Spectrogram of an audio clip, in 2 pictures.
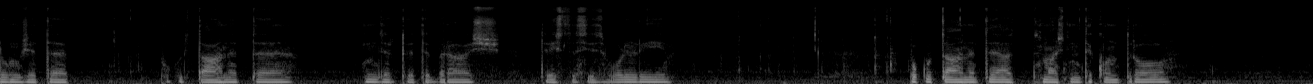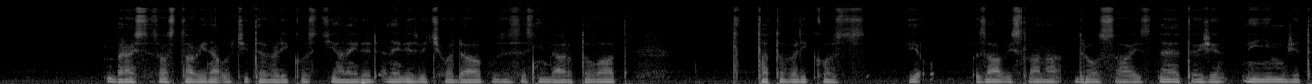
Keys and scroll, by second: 0.8 ctrl+z, 6.9 ctrl+z.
